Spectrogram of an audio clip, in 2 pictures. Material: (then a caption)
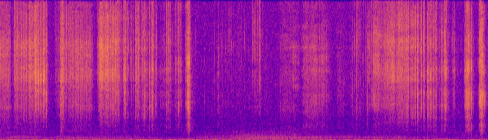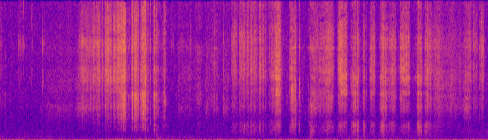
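Pressed powder. Long nails scratch the surface of a round, solid, gold-dusted pressed powder bath bomb about the size of a fist, loosening powder onto a paper towel. A continuous dry, crackly scraping with bright, papery grit rides over a steady low rumble, at an even, quiet level throughout.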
